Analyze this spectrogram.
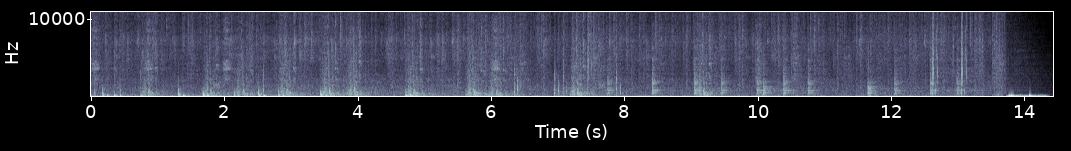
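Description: Footsteps thud on a metal walkway.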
